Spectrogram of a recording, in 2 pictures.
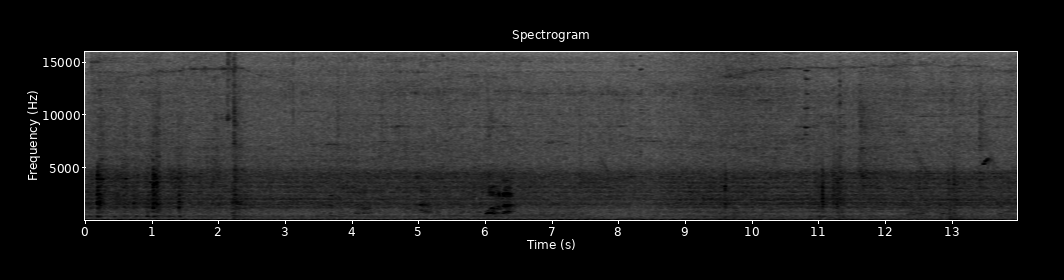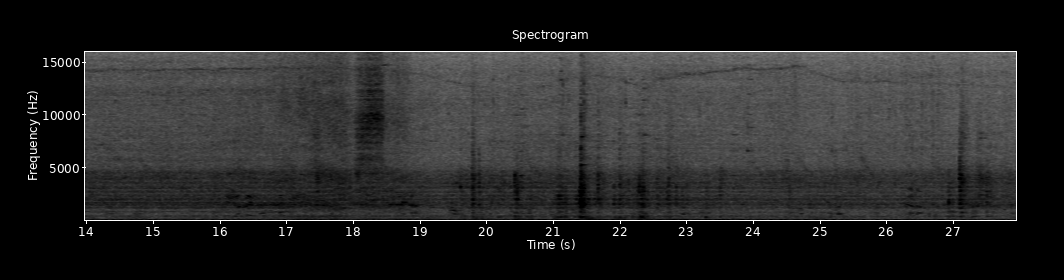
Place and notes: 立功社區, East Dist., Hsinchu City - Site construction sound
Site construction sound, traffic sound, Next to the old community, Binaural recordings, Sony PCM D100+ Soundman OKM II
